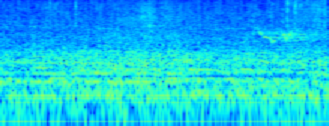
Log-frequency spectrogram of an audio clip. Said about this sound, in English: the smell is lovely and the sound of the bees is captivating. And I thought it appropriate to have the sound of nature, the sound of all different species of bees and bug working together on this field of gorgeous smelling flowers.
